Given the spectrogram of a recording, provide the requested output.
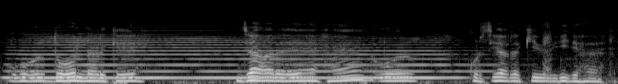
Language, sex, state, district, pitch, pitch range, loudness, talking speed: Hindi, male, Rajasthan, Jaipur, 155 Hz, 155-170 Hz, -18 LUFS, 105 wpm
